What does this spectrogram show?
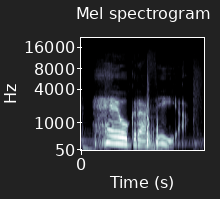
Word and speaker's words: geografía: And notice pronunciation, geografía. Why? Because when G comes before an I or an E, it is soft, pronounced ha.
